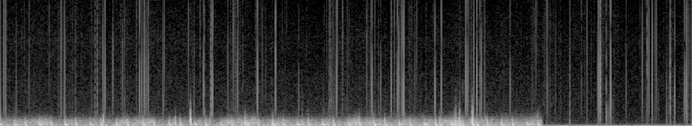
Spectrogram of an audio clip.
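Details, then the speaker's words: Rheumatic carditis with tachycardia and embryocardia: very fast, evenly spaced heart sounds like a machine gun, first and second sounds indistinguishable, no murmur; each small stroke output forces a high rate to maintain blood demand. "the heart sounds here resemble a machine-gun and it is impossible to differentiate the first to sound of each heartbeat from the second sound"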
